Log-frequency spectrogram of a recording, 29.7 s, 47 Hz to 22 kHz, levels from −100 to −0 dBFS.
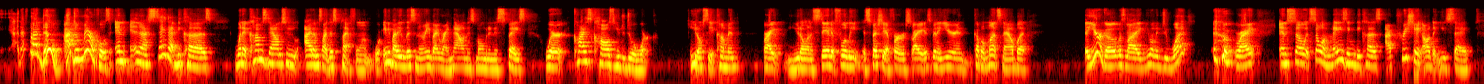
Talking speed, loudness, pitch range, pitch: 190 wpm, -24 LUFS, 155-205 Hz, 180 Hz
